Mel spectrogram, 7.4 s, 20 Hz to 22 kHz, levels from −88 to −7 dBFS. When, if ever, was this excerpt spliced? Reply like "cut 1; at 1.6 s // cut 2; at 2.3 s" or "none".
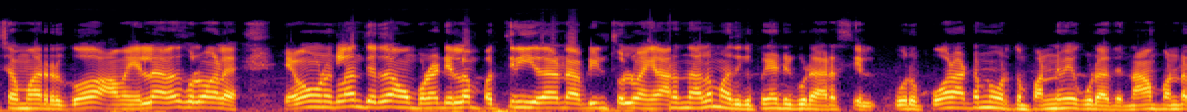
cut 1; at 4.2 s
